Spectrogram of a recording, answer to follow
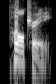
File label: "poultry", American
